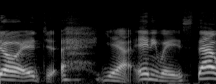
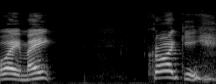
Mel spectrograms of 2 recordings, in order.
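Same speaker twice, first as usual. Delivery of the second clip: over-the-top, exaggerated Australian accent; 4 semitones higher than usual. Reading a discount code offer, addressing listeners by accent: Australian accent. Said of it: "this Australian accent".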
